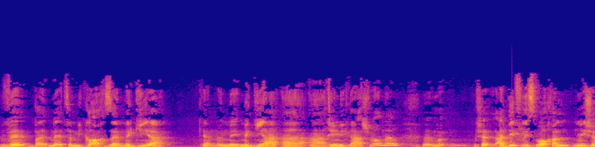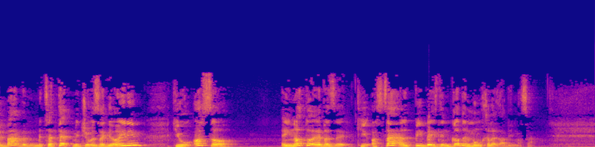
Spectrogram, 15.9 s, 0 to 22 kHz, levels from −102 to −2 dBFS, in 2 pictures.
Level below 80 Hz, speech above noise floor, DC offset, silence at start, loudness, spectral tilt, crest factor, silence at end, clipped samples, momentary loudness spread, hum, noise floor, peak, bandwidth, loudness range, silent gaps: -52 dBFS; 37 dB; under 0.1%; 0 s; -16 LUFS; -6.5 dB/octave; 16 dB; 0.85 s; under 0.1%; 12 LU; none; -52 dBFS; 0 dBFS; 11.5 kHz; 3 LU; none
